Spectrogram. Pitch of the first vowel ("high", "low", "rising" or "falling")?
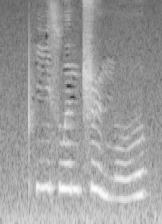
high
